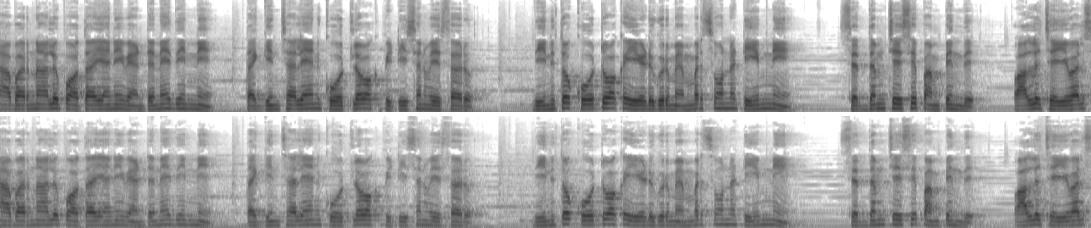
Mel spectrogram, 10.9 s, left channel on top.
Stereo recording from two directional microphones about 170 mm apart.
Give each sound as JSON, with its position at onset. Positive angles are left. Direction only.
{"t": 0.0, "sound": "a man's voice", "side_deg": 30}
